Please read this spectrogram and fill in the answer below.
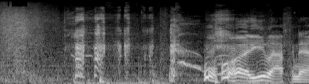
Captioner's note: laughing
